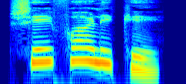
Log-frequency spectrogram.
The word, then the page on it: ಶೇಫಾಳಿಕೆ: kannada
